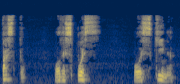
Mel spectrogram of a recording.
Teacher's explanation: se puede pronunciar como una predorso alveolar fricativa áfona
